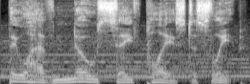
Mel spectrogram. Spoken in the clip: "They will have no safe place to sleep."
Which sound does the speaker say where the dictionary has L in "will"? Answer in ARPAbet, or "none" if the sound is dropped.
L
